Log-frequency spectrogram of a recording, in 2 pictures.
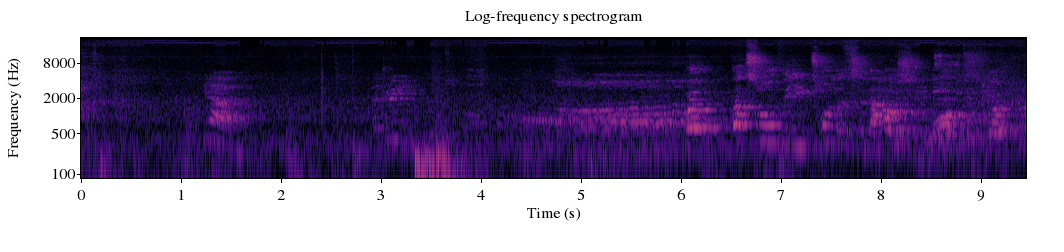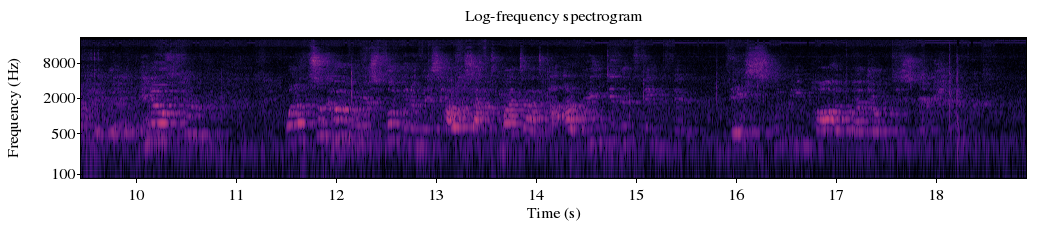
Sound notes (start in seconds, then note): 4.4 audience awwws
